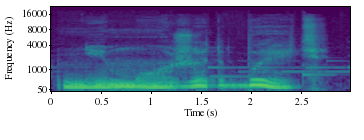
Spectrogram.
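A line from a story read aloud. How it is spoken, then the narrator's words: Objecting with heavy sigh. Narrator (Russian): возразил Иосиф и тяжело вздохнул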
